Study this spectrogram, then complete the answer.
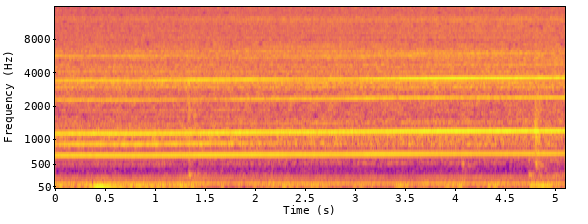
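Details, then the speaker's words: RC car ESC cooling fan powered alone from external 6 V NiMH battery: steady high-pitched turbine-like whine at even pitch as the small fan spins up fast; excessively loud cooling fan, worse with two fans running together. "donc voilà c'est déjà des ventilateurs qui accélère à dont tu ne sais pas combien de tours ça montre mais on continue ok donc ça fait un bruit de turbine moi j'aime pas ça"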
